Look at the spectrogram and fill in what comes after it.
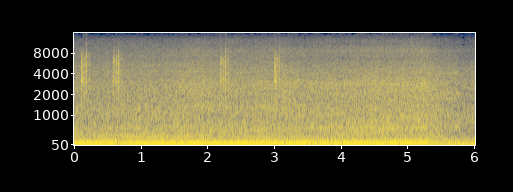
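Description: Off-road 4x4's engine pulling at steady revs as the vehicle drives through a deep, muddy, water-filled track, its pitch shifting about four seconds in. A few short sharp clicks sound over it.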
